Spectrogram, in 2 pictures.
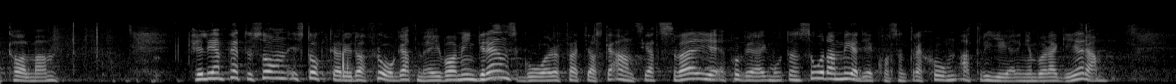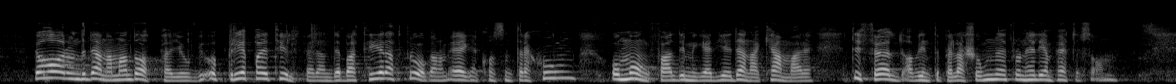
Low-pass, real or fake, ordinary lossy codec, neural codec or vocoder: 7.2 kHz; real; none; none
